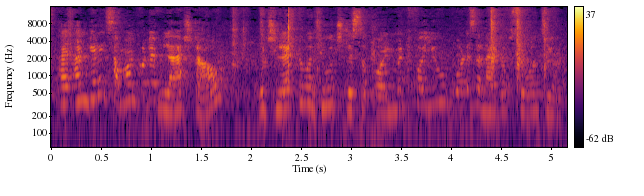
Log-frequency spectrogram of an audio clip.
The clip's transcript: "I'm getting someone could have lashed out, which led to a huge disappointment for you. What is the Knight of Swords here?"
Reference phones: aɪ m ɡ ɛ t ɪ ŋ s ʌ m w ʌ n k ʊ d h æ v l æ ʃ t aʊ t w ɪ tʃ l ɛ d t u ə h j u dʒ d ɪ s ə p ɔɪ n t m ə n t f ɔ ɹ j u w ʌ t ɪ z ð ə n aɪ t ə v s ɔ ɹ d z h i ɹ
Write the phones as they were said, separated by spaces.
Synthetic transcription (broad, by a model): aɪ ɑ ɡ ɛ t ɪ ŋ s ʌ m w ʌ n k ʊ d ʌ b l æ ʃ t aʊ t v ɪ tʃ l ɛ d t u ə h j u dʒ d ɪ s ə p ɔɪ n t m ə n t f ɔ ɹ j u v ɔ t ɪ z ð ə n aɪ t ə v s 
